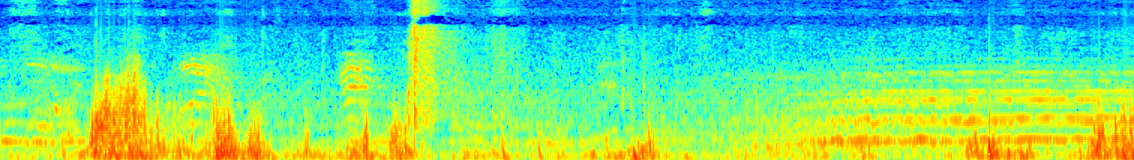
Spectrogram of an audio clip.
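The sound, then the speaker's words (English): An air raid siren, played as Joe Biden's walk-on music, winds up into a rising, steady wail in the second half, layered over a noisy mix of voices and a sharp crack early on. “literally they had planned air raid sirens for his walk on music.”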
